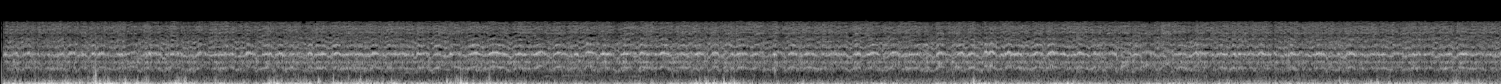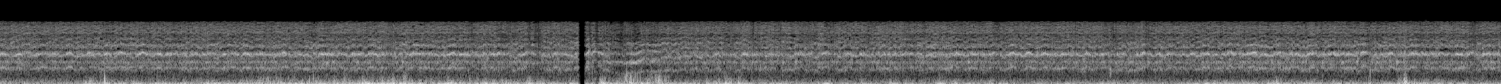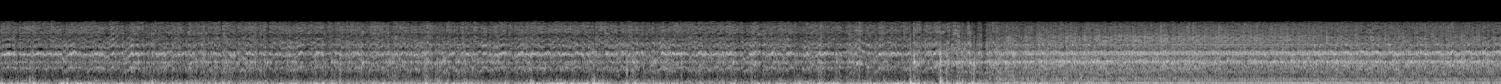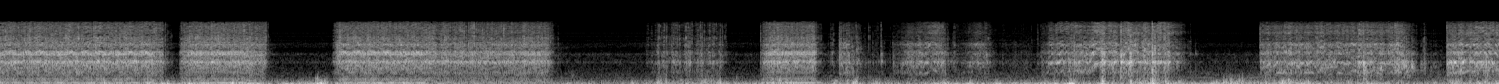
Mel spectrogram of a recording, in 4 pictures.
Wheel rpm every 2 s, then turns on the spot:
200, 200, 200, 200, 200, 200, 200, 200, 200, 200, 180, 200, 200, 200, 200, 200, 200, 190, 200, 170, 90, 100, 100, 60, 70, 20, 50, 80, 90, 170.
none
